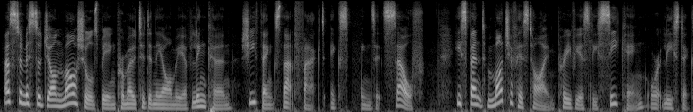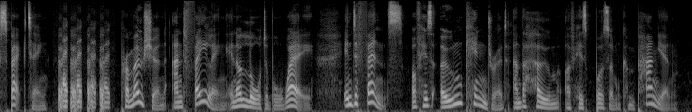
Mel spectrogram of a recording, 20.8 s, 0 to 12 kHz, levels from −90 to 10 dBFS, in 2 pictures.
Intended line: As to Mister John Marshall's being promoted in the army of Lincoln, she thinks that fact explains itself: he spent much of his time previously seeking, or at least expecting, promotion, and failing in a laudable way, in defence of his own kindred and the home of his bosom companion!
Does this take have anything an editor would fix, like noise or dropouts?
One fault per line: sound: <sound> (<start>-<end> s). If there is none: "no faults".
sound: dropout (5.3-5.4 s)
sound: laugh (11.3-12.1 s)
